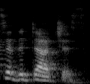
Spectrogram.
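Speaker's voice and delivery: ordinary delivery, nothing marked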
